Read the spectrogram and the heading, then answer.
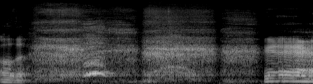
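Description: Heavy, muffled breathing of wrestler Kane through his hood during a wrestling match, several loud inhales and exhales in a steady, labored rhythm with short gaps between them.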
